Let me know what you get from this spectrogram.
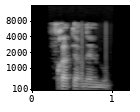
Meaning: fraternally
- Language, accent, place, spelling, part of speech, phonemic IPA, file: French, France, Lyon, fraternellement, adverb, /fʁa.tɛʁ.nɛl.mɑ̃/, LL-Q150 (fra)-fraternellement.wav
